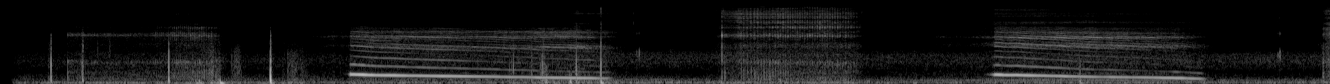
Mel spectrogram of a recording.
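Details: Maria sleeping: two long, high-pitched whistling snores, each about two seconds and sliding downward in pitch, with noisy breaths between; snoring.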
